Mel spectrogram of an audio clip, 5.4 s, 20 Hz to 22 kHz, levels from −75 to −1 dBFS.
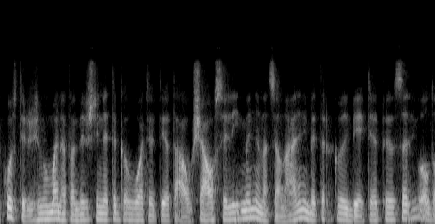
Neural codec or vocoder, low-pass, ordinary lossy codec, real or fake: codec, 16 kHz, 0.3 kbps, FocalCodec; 7.2 kHz; Opus, 32 kbps; fake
